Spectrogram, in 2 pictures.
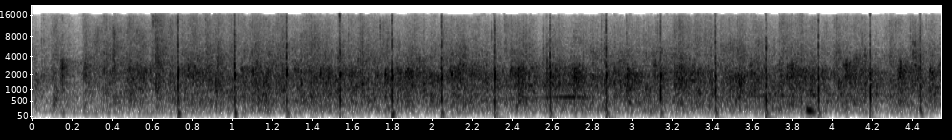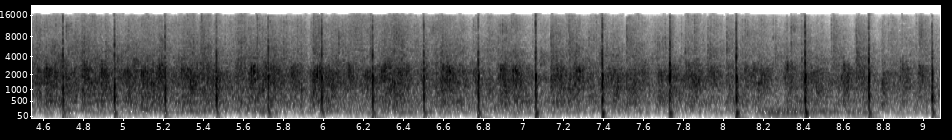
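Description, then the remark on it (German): An audience at the Arboretum in Drez applauds steadily, a dense wash of many hands clapping with sharp individual claps popping out, sustained at an even, fairly loud level throughout with no talking. “Wir sind immer noch im Arboretum in Drez und wir kriegen bestimmt auch für diese Folge einen tollen Applaus vom Publikum.”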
